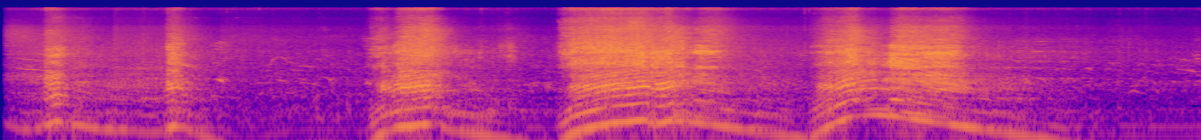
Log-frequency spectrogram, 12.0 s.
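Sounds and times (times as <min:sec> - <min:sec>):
engine revving hard: 0:00.2 - 0:02.2, 0:03.7 - 0:10.6.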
